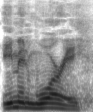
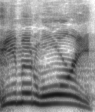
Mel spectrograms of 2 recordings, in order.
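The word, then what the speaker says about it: Emmanwori: Eamon Wari. It's an I at the end there. Eamon Wari.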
